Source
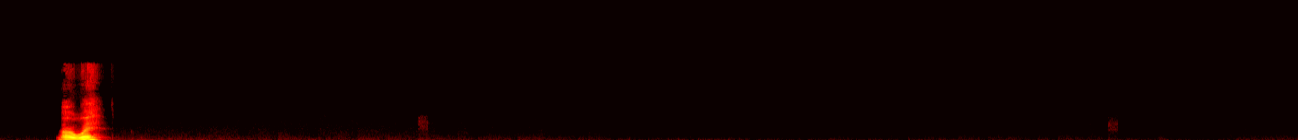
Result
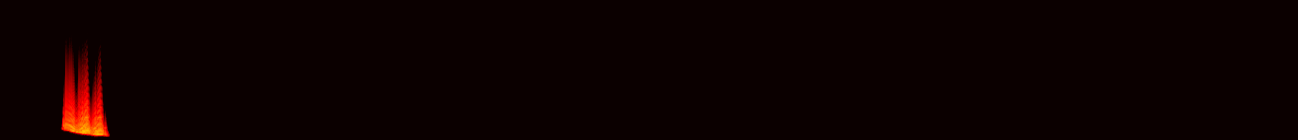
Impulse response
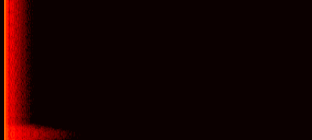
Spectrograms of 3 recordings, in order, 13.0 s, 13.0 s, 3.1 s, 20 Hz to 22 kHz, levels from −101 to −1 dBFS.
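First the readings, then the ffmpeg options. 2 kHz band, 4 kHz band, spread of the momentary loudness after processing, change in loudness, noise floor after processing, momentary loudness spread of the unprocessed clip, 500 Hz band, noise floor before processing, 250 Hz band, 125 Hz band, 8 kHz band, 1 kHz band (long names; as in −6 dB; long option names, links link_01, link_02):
+10.0 dB, +7.5 dB, 11 LU, −9.0 dB, below −85 dBFS, 10 LU, below −40 dB, below −85 dBFS, below −40 dB, below −40 dB, +2.0 dB, −4.5 dB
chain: -filter_complex "[0:a]highpass=frequency=130:width=0.5412,highpass=frequency=130:width=1.3066,afftfilt=real='re*gte(hypot(re,im),0.0158)':imag='im*gte(hypot(re,im),0.0158)':win_size=1024:overlap=0.75,asoftclip=type=tanh:threshold=-30.5dB,aeval=exprs='0.0299*(cos(1*acos(clip(val(0)/0.0299,-1,1)))-cos(1*PI/2))+0.0075*(cos(2*acos(clip(val(0)/0.0299,-1,1)))-cos(2*PI/2))':channel_layout=same,asplit=2[link_01][link_02];[link_02]aecho=0:1:131:0.668[link_03];[link_01][link_03]amix=inputs=2:normalize=0,afftfilt=real='re*gte(b*sr/1024,820*pow(2400/820,0.5+0.5*sin(2*PI*0.65*pts/sr)))':imag='im*gte(b*sr/1024,820*pow(2400/820,0.5+0.5*sin(2*PI*0.65*pts/sr)))':win_size=1024:overlap=0.75,volume=7dB"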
